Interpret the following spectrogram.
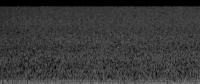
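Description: Steady hiss with a low hum underneath: the background noise floor of the recording, room tone without speech.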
